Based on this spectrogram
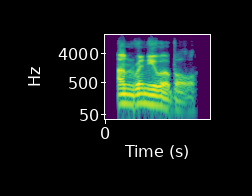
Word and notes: unrenewable: British English

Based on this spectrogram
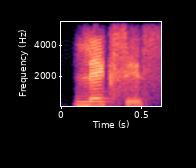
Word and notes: lexis: Indian

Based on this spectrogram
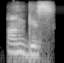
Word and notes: unguis: Indian

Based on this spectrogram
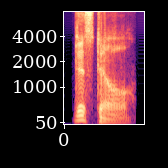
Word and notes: distil: British English

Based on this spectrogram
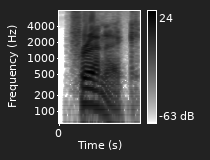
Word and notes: phrenic: American English

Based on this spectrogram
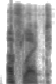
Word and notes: afflict: American English

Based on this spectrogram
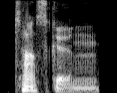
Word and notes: Tuscan: British English

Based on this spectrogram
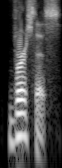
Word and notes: VS: American English

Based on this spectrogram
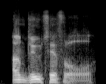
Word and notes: undutiful: British English

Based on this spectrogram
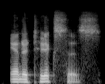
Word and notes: anaptyxis: American English

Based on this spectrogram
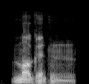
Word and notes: Mogadon: British English

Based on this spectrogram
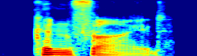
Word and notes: confide: British English

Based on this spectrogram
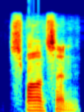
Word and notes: sponson: American English

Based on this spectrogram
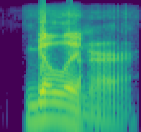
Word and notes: milliner: American English

